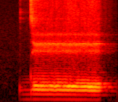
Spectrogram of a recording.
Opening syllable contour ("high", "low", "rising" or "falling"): low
